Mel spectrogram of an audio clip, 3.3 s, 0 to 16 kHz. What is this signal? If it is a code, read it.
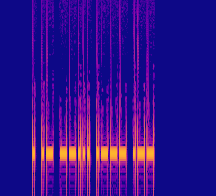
Morse code, heard as a keyed tone, about 34 wpm, 700 Hz. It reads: EA7JW
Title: Call Signs Repeated 2x - 35wpm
